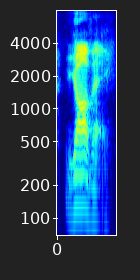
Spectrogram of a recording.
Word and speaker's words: Yahweh: The Hebrew name of God comprises 4 Hebrew letters that would correspond to the Latin letters Y, H, VH, or we would pronounce it adding the syllables or the vowels, Yahweh.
